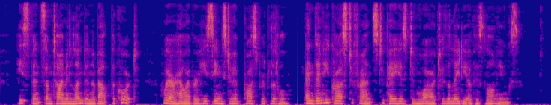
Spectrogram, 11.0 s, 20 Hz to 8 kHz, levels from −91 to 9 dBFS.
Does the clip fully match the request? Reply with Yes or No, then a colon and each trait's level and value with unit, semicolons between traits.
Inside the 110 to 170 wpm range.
No: average, 180 wpm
